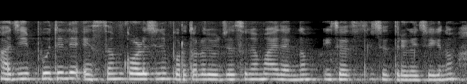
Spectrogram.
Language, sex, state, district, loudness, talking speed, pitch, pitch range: Malayalam, female, Kerala, Kollam, -14 LUFS, 115 wpm, 235 Hz, 230-250 Hz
